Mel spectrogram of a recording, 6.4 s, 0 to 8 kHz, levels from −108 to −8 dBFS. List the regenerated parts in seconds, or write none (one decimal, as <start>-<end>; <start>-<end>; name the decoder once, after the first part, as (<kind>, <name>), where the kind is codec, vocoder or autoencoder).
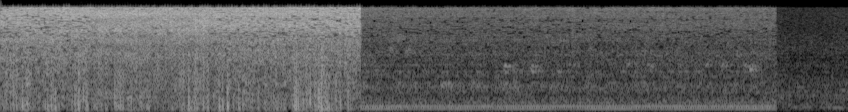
0.7-1.6 (codec, SNAC)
